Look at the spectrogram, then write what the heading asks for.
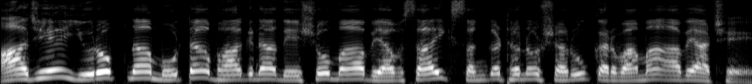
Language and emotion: Gujarati, neutral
